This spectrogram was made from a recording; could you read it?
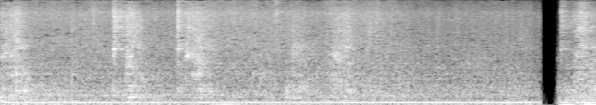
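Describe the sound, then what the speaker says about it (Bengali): Ground cumin, coriander, chili powder and garam masala are stir-fried in oil for khichuri. A faint, steady sizzle runs under soft stirring scrapes against a low electrical hum, with a brief dropout near the end. "সব মশলাগুলো এবার ভালো করে কষাবো"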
